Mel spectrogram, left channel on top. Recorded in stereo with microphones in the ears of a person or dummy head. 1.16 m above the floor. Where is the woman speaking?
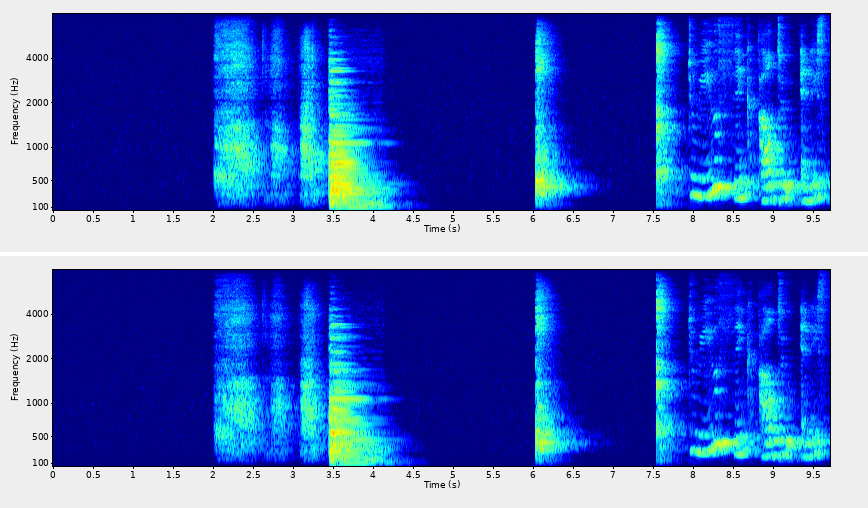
25° left (ahead or behind), 2.5 m.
